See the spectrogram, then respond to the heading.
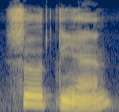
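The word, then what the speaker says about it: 词典: इसके बाद सतियन, CI पे सेकंड टोन है, DIAN ए पे थर्ड टोन है, तो यूं प्रोनाउंस होगा सतियन।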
